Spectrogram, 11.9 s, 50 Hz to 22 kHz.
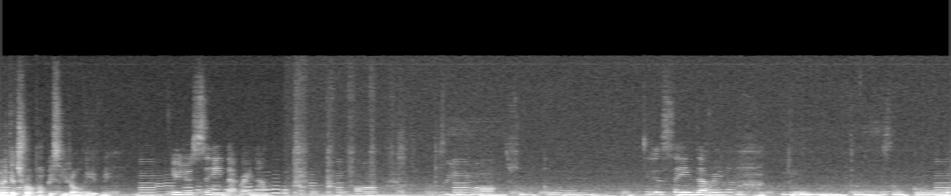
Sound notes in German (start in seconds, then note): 3.6 Wimpering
